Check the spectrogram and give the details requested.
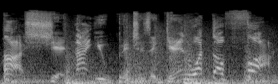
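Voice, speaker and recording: A man playing a crude, excitable, sleazy middle-aged business owner in a video game. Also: sits high, a little slow, over loud music, exaggerated voice. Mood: exasperated. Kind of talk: game cutscene acting.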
